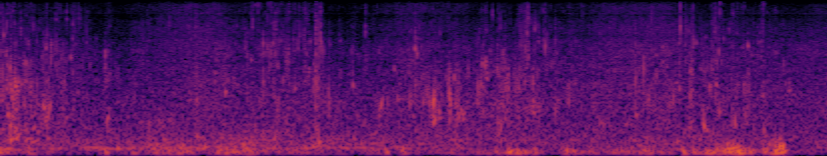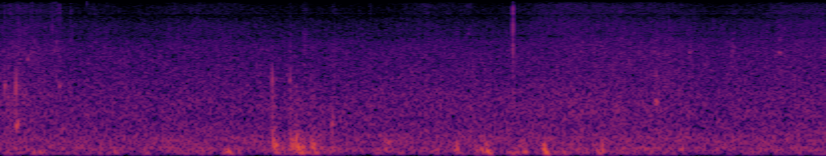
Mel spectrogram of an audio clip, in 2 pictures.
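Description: Kayak paddling in calm water: soft, irregular splashes and drips of paddle strokes, with a few low knocks, the loudest about halfway through.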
